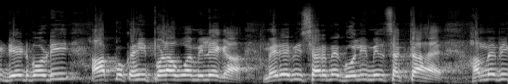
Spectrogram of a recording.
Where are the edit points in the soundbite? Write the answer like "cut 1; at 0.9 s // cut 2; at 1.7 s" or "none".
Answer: none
